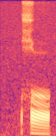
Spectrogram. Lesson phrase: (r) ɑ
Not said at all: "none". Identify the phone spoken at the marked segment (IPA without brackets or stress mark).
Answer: χ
